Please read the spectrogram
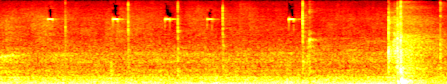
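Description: Electronic door keypad beeping once for each key pressed: five short high beeps as a five-digit code is entered, then a loud clack from the door about five seconds in as it unlocks.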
